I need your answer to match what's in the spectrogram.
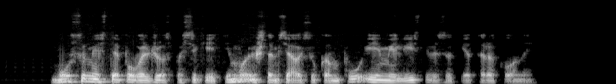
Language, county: Lithuanian, Telšiai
